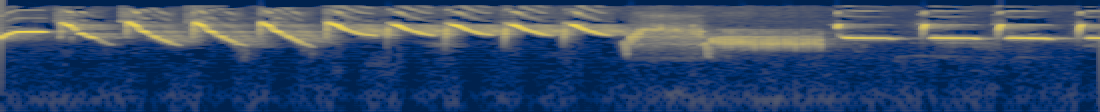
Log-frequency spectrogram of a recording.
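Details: Mating song of a canary: about nine repeated falling whistled sweeps, a harsh buzzy note, a low trill, then steady clipped whistles on one pitch.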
